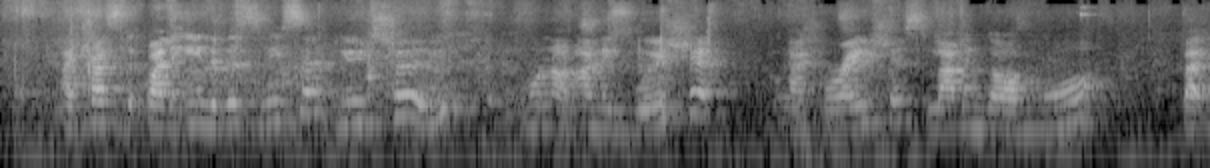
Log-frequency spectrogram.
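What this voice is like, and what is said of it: Non-American English accent. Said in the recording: “struggling to understand my accent ... I'll try and put on an American R on my words”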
